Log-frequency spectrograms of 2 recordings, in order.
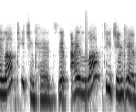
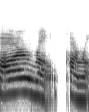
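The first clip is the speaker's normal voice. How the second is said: word drawn out into two syllables. Showing a learner how to say the name: stretched into two syllables. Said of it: "We say it with two".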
